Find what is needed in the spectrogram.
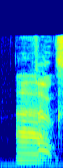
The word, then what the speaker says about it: folk: You said it correctly the first time. – Which folk? – Fook. – Scotland. That's how the Scotland say it. Scottish say fook.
